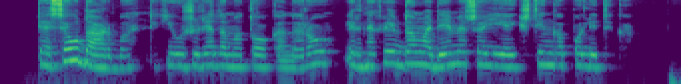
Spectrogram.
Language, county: Lithuanian, Vilnius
